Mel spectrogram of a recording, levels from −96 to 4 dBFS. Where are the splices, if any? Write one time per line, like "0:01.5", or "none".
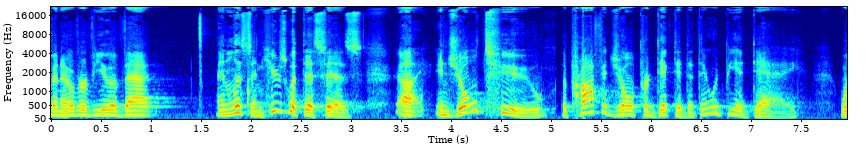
0:03.7
0:05.0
